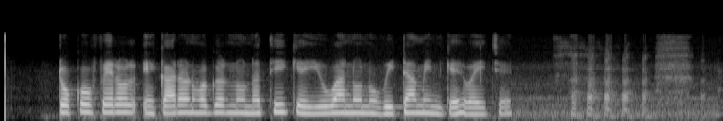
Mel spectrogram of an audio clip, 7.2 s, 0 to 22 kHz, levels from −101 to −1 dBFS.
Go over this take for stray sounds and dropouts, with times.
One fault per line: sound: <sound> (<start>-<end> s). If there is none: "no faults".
sound: laugh (5.5-7.1 s)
